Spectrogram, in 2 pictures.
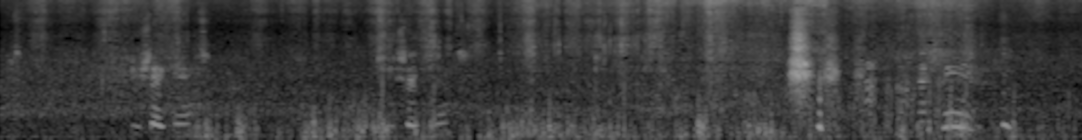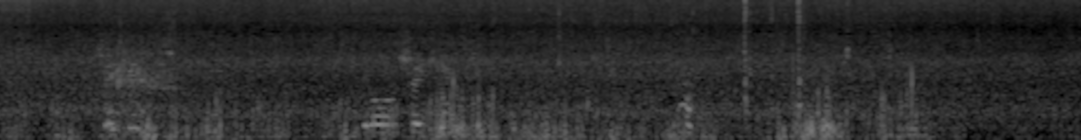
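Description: Dry grass rustles and crunches under scuffling feet and hooves.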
